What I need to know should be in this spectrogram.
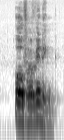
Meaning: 1. victory, triumph 2. individual win, as in a contest
- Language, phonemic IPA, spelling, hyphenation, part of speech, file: Dutch, /ˌoːvərˈʋɪnɪŋ/, overwinning, over‧win‧ning, noun, Nl-overwinning.ogg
